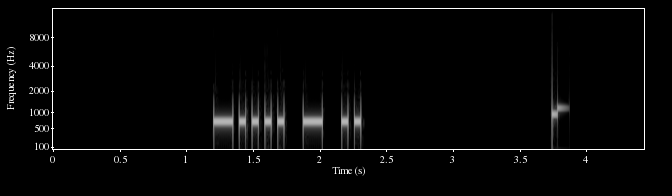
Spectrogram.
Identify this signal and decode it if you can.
Morse code, heard as a keyed tone, about 25 wpm, 700 Hz. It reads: 6TI
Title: Three Challenging Letter-Number Combinations 25wpm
